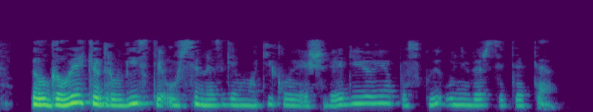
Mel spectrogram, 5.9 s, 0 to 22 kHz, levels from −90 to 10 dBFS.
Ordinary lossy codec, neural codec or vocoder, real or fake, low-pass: MP3, 24 kbps; codec, 16 kHz, 4 kbps, FreqCodec, larger model; fake; 7.2 kHz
